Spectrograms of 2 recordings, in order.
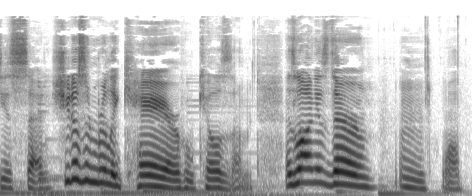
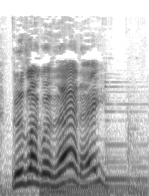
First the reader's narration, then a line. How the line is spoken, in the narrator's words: Frank laughed nervously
